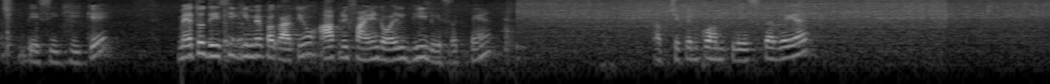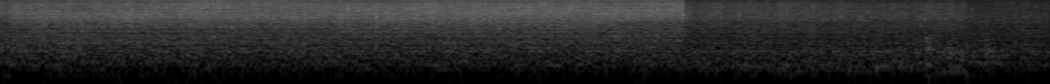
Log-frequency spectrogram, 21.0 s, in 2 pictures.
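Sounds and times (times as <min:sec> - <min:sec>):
chicken sizzling in a pan: 0:05.2 - 0:21.0.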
